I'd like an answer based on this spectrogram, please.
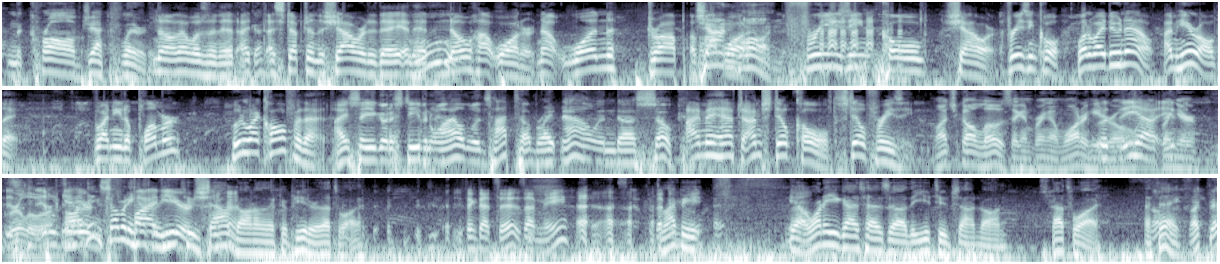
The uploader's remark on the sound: TMA Day at the Ballpark. We are Live from Salt + Smoke at BPV!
